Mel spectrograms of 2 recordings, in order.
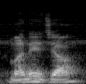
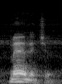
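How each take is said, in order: First: It is said with Japanese katakana pronunciation. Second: It is said with English pronunciation.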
